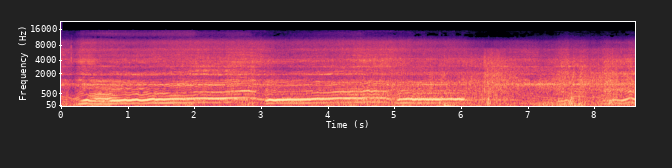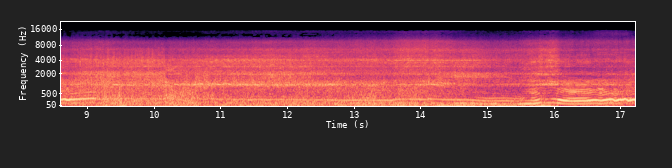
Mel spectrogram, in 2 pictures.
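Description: Tyres crunch and spray over loose dirt.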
